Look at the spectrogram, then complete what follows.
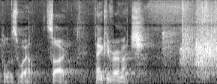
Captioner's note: applause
